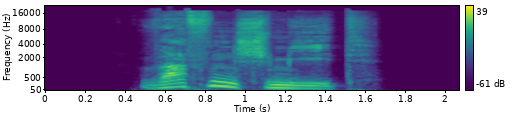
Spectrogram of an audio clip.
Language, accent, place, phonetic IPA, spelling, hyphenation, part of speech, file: German, Germany, Berlin, [ˈvafənˌʃmiːt], Waffenschmied, Waf‧fen‧schmied, noun, De-Waffenschmied.ogg
- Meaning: weaponsmith, armourer (male or of unspecified gender)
